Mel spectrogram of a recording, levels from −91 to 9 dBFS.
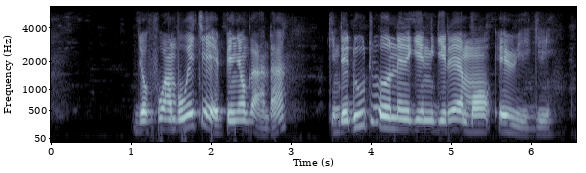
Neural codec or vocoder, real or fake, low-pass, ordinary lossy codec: none; real; 5.4 kHz; none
